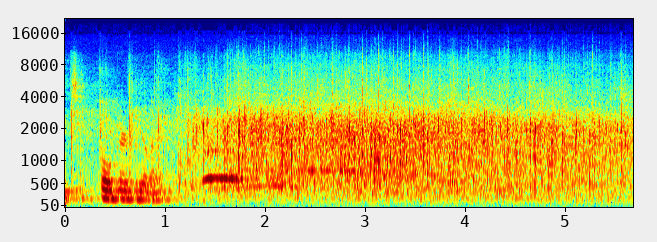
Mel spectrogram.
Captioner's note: applause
